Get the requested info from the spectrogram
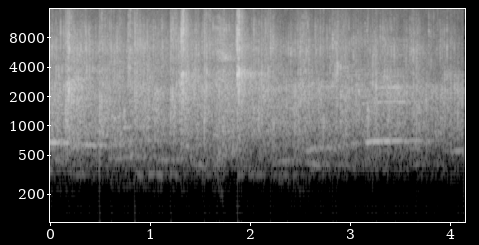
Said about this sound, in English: Come on, somebody clap your hands and shout it to the Lord.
